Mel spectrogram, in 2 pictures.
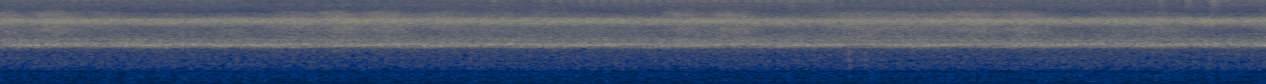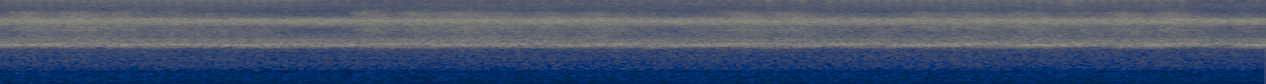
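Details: A dense chorus of crickets gives a steady, high, shimmering trill that never pauses, in a calm forest at night.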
